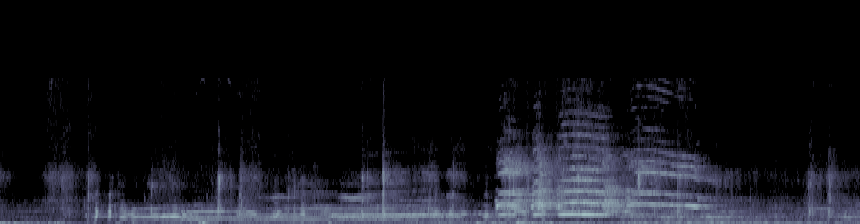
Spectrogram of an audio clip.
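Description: Gamefowl roosters crowing. A fainter crow runs through the first half, then a louder, longer crow comes about four seconds in and drops slightly in pitch as it ends.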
